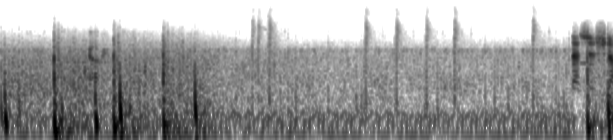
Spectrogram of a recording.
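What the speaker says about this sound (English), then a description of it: "That's just shots coming over ahead from the southwest." Distant gunfire crackles in the ARMA military shooter, with sharp isolated shots scattered through the clip over a steady low background rumble, plus a burst of rapid shots near the end; a voice talks faintly in places.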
